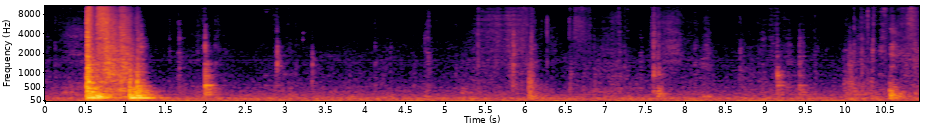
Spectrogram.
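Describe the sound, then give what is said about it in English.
Paper notes rustle in two loud, crackling bursts at the start as the speaker switches to notebook number 2, then softer scattered crinkles and light ticks of handled pages continue quietly, with no one speaking. “The sound on the tape is my rustling of my notes.”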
